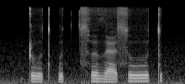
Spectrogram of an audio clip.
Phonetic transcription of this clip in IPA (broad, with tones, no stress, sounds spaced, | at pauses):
ʈ ʊː˨ t ʔ ʊ˨ t t͡sʰ ə˦ ð æ˨ s ʊː˦ t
